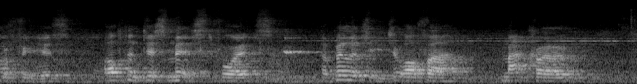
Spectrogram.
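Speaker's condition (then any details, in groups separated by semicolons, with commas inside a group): No condition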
